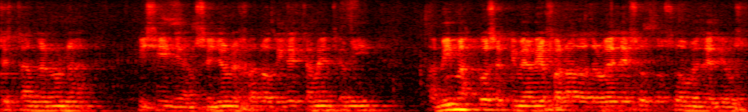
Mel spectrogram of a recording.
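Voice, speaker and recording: A man's voice: medium pitch, mellow. An older man from Chile preaching a testimony sermon, speaking Spanish mixed with words and building to exhortation, recorded from a distance in a large hall. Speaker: pastor. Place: large hall at a pastors' conference. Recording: very echoey hall, distant mic, faint noise.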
